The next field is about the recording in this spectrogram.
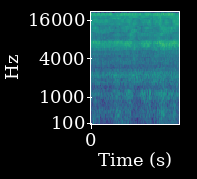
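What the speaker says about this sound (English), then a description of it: "steamer is working perfectly fine." A DeLonghi espresso machine's steam wand, tested after a full service, lets out a steady, loud, continuous hiss of steam with no talk over it.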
